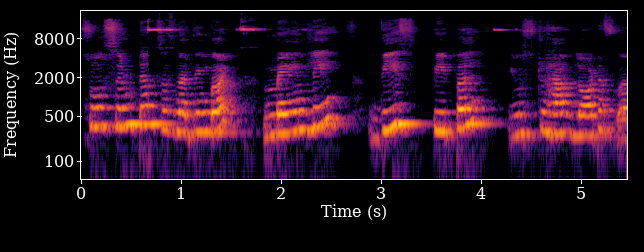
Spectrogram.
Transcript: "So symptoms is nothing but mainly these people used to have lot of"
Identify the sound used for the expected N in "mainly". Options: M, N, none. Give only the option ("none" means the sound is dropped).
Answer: N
